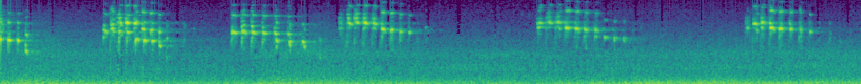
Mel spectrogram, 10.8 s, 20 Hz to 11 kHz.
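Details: Two wild bald eagles vocalizing together on the nest tree's Y-branch at Decorah, about 10:45 am, 01-11-2022: six separate bursts of high, stuttering chitters roughly every one and a half to two seconds, each falling slightly at the end.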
